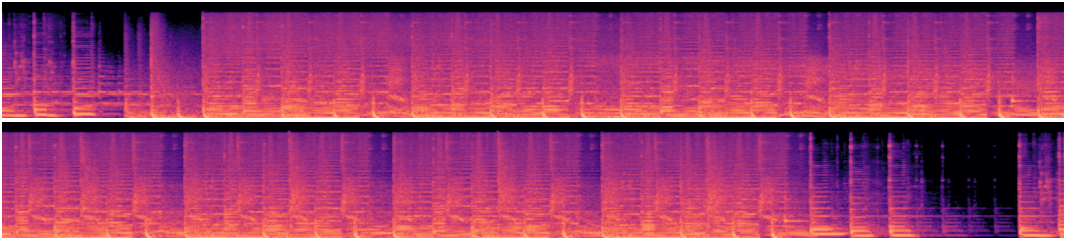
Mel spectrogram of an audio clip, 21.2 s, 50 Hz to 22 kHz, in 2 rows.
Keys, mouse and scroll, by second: 0.3 s, 1.2 click, 5.5 KP_0, 6.6 click, 8.6 shift+d, 9.4 click, 10.3 s, 11.3 click, 13.8 click, 15.4 click, 16.2 click, 17.9-18.2 scroll down 2, 18.2 click, 19.5 click.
